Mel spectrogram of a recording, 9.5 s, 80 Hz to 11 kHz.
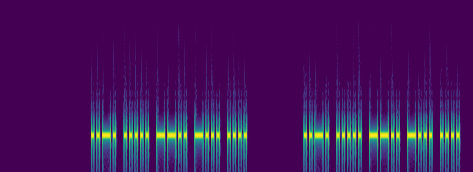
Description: Morse code, heard as a keyed tone, about 22 wpm, 700 Hz. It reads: F5ZBH F5ZBH
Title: DXCC-100 Call Signs - 5 Characters - Repeated 2x - 22wpm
